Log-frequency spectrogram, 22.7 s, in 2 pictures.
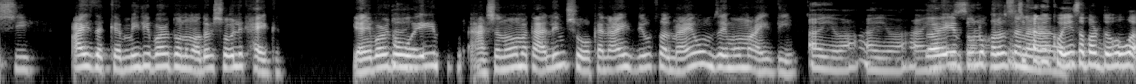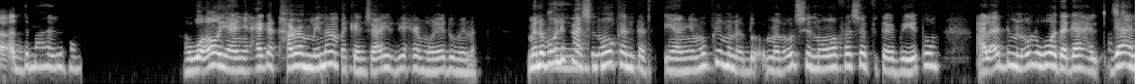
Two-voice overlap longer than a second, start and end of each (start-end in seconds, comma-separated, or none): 9.2-10.7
